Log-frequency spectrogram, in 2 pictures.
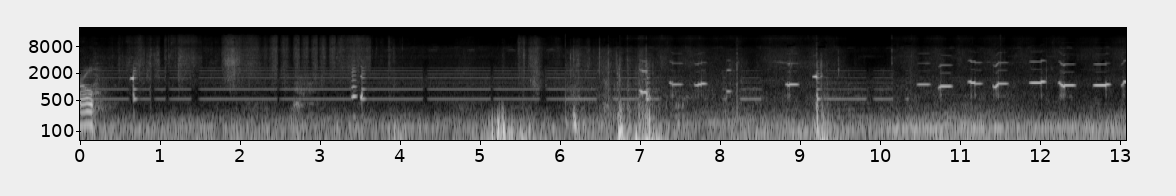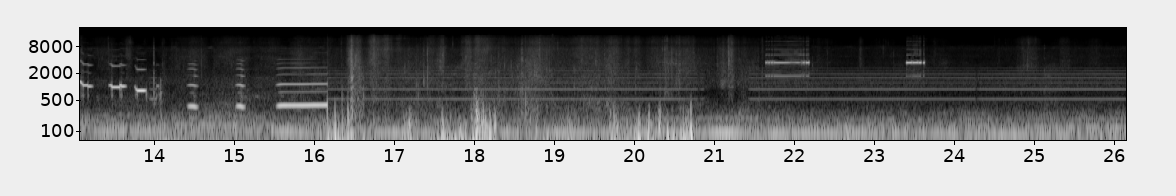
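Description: Electronic tones from metal-detecting gear: steady high-pitched tones that cut out and come back, short chirping target tones of varying pitch in the middle, and two brief high beeps near the end, over low rumble and knocks of handling and digging.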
